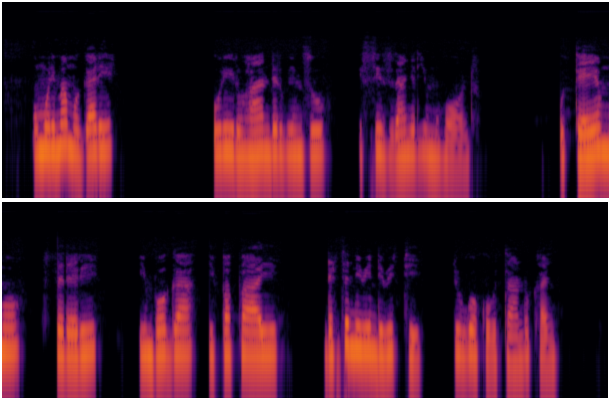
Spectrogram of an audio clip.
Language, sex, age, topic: Kinyarwanda, female, 18-24, agriculture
